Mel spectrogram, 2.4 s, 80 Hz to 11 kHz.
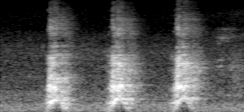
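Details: Three short, evenly spaced barks, about two-thirds of a second apart, from a 22-month-old male shepherd dog indoors, upset at a Rottweiler shown on television.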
